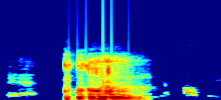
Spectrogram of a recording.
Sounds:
Throat clearing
